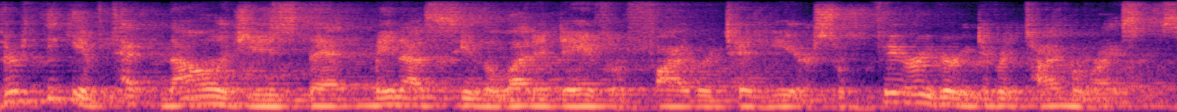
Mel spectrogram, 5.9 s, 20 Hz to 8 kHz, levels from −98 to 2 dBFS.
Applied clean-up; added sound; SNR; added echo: none; none; none; reverberation time 1.3 s.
